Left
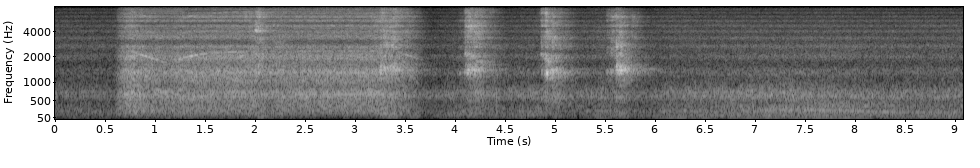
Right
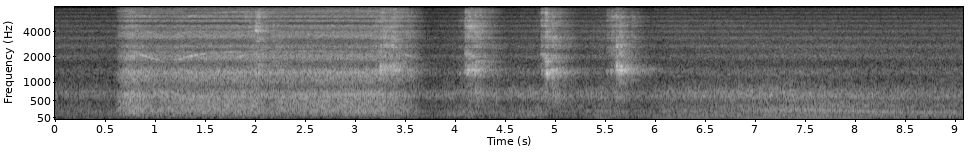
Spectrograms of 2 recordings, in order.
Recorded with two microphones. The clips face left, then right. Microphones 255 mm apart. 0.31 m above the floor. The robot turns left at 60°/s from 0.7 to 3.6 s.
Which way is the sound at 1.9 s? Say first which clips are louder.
Right 3 dB; 20° left (ahead or behind).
